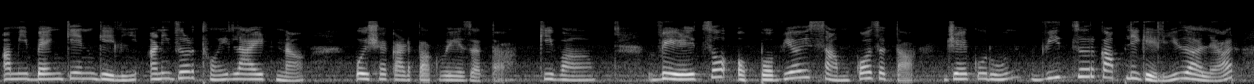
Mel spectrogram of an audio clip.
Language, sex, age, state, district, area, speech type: Goan Konkani, female, 18-30, Goa, Salcete, rural, spontaneous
